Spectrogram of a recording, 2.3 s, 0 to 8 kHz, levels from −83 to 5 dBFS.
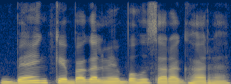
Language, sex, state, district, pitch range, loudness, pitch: Hindi, male, Jharkhand, Palamu, 130-155 Hz, -14 LUFS, 145 Hz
